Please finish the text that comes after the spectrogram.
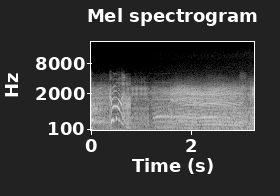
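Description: A single wavering sheep bleat sounds briefly on a farm in an old television drama, followed by steady voices and low background noise.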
